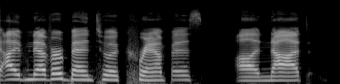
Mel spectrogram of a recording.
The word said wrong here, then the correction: Krampusnacht: celebration. – Krampusnacht. – All right, you said it correctly.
